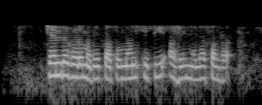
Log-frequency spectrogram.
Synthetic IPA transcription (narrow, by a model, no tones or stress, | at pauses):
t͡ɕənd̪əɡəɽməd̪ʱːjet̪apəmankit̪iːʔaɦeməlasaŋɡa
